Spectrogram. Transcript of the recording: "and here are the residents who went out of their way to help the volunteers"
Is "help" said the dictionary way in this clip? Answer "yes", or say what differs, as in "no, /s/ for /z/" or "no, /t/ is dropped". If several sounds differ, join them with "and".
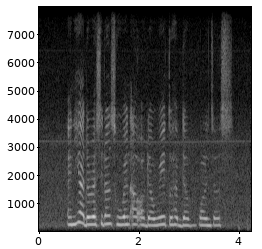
no, /l/ is dropped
